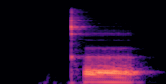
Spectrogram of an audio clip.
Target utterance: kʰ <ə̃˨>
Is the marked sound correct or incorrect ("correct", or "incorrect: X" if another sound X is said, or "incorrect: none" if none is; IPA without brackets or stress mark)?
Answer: incorrect: ə˨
